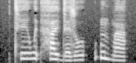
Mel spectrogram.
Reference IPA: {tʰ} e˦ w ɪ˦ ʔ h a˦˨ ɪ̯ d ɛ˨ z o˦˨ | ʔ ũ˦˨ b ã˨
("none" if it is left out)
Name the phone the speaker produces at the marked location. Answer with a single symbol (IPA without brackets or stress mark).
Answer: tʰ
